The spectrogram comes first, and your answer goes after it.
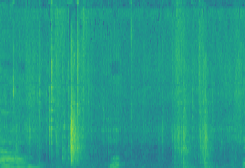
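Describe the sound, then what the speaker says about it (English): A ground beef mixture sizzles softly in a frying pan while being stirred, with scraping utensil strokes over a continuous faint hiss. "I'm just going to mix this around, let this cook for a second"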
